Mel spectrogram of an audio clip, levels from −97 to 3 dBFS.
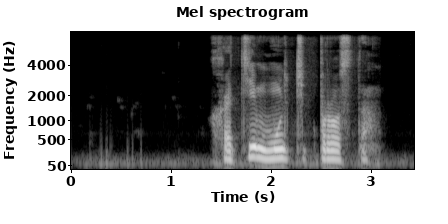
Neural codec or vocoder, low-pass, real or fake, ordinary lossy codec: none; 7.2 kHz; real; none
